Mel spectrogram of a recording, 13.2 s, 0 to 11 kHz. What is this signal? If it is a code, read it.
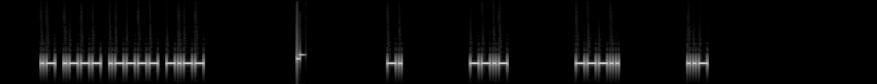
Morse code, heard as a keyed tone, about 28 wpm, spaced as for 12 wpm, 700 Hz. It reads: AJ1Y NQ8U
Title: USA Call Signs - 4 Characters - 8x Character Spacing - 28wpm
